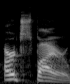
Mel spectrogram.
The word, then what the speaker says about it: Archspire: Then there's also Archspire with Bleed the Future via Season of Mist. And yes, it's pronounced Archspire, not Archspire.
